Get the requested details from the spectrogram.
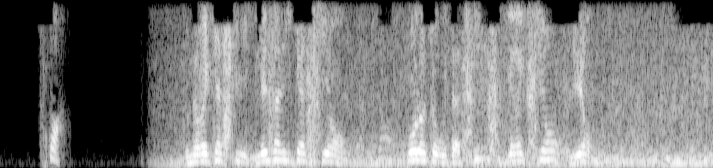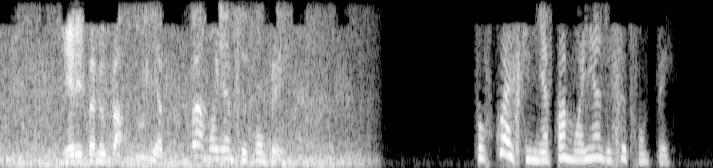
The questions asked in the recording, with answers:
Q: Pourquoi est-ce qu'il n'y a pas moyen de se tromper?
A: Parce qu'il y a des panneaux partout.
